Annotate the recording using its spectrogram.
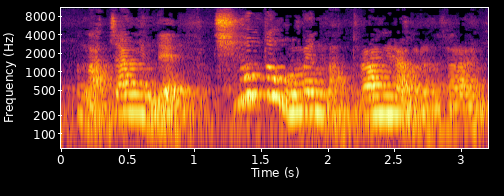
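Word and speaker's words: Nha Trang: 낫드랑. 근데 그게 사실은 틀린 겁니다. 낫짱입니다. TR을 붙여가 쓰로 발음하거든. 쌍지에서. 낫짱인데 지금도 보면 낫드랑이라 그러는 사람이 굉장히 많아요.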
